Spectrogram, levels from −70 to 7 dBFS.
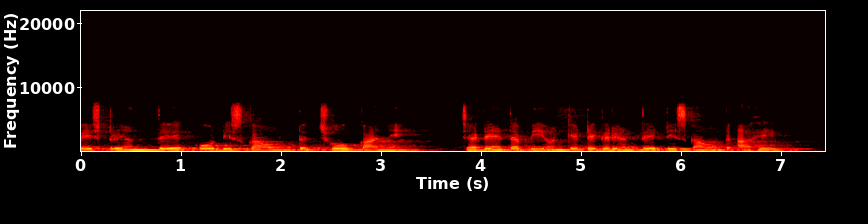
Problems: background sounds at intervals, echo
